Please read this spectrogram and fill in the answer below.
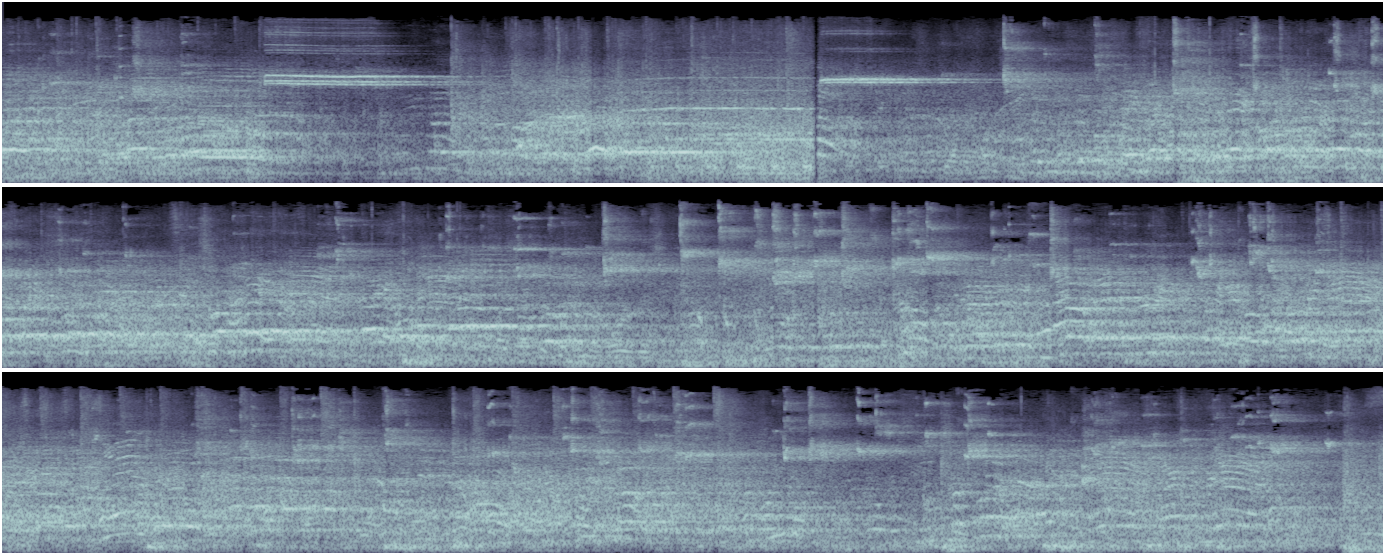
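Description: Basketball game play: a basketball dribbling and bouncing on the hardwood court in quick, repeated thuds, with players' and spectators' voices calling out, echoing in the gymnasium.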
